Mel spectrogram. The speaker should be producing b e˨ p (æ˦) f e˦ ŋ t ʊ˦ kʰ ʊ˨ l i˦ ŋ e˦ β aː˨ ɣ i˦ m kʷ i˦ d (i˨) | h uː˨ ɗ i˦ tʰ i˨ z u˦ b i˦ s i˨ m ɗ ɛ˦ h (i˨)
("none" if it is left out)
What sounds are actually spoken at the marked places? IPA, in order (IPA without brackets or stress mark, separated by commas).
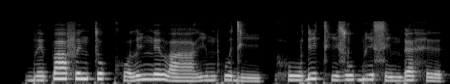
a˦, i˨, ɪ˨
